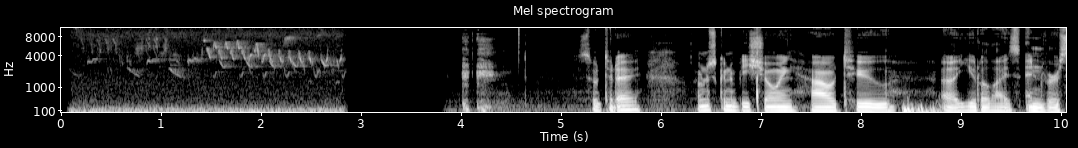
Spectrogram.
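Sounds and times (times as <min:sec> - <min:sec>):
birds chirping: 0:00.1 - 0:02.9, 0:09.2 - 0:10.0
low outdoor rumble: 0:04.0 - 0:10.0.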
